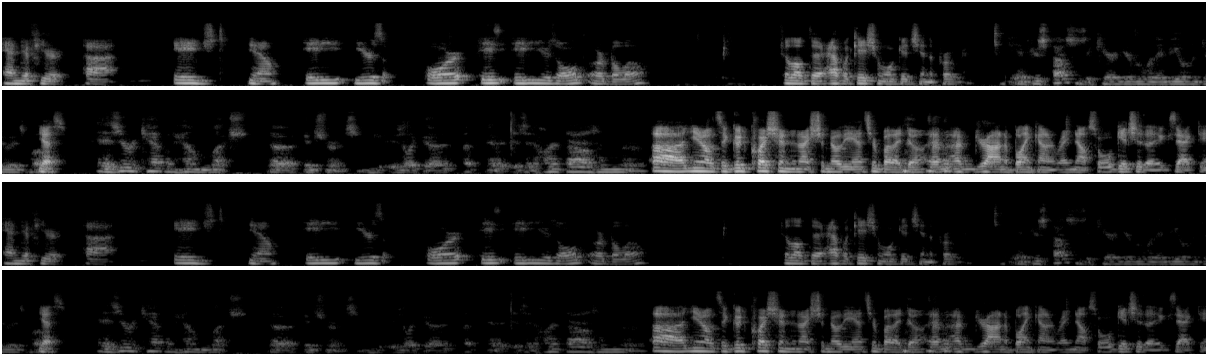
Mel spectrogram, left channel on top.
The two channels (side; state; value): right; quieter; 9.8 dB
